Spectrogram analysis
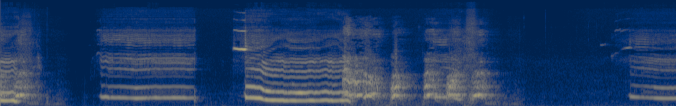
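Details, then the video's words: Siberian Husky giving drawn-out tonal howls, each held steady for about a second, broken by a burst of rough, chattering yelps before a final howl begins. "Cute husky, Husky sounds"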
